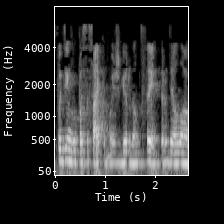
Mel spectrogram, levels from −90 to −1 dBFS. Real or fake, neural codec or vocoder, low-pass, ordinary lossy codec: real; none; 7.2 kHz; MP3, 24 kbps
